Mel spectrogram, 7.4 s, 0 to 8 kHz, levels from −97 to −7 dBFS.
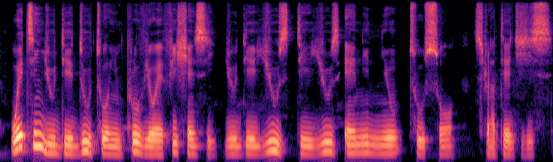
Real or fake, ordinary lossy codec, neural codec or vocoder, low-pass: real; none; none; none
